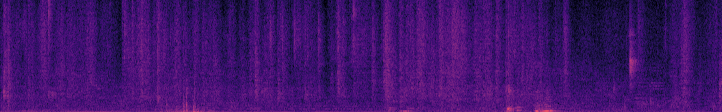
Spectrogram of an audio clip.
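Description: A comb rustles through hair.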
